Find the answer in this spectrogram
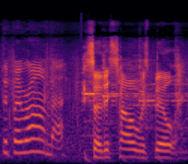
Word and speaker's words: Burana: If you know me, I'm really bad for this, and Bob's just told me that I mispronounced the tower, so it's called the Burana.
